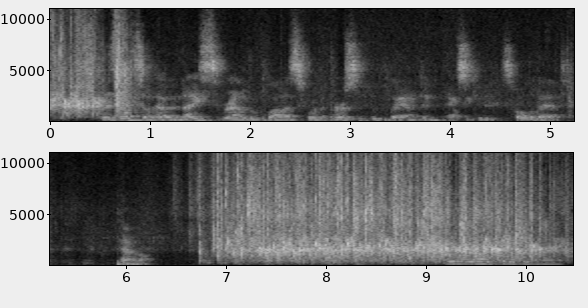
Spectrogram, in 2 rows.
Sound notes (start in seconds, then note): 6.6 audience applauding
